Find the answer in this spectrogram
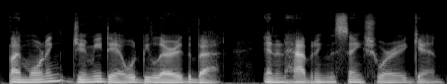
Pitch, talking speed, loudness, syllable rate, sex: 105 Hz, 190 wpm, -21 LUFS, 5.9 syllables/s, male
